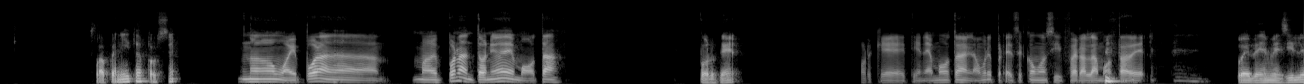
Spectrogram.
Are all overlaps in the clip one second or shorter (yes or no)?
yes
